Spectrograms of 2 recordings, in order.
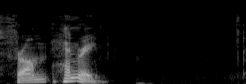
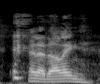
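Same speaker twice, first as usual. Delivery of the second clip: louder, put-on Victorian husband greeting; Victorian man; 3 semitones higher, 6 dB louder than usual. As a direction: greet your wife as a hammy Victorian gentleman. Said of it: "your go-to voice of pretending to be a Victorian man".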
